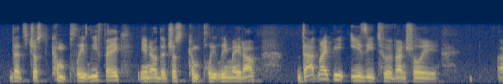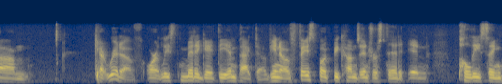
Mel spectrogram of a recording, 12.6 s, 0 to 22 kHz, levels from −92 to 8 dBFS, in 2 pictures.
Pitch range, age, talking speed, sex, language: 110-135 Hz, 30-49, 170 wpm, male, English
